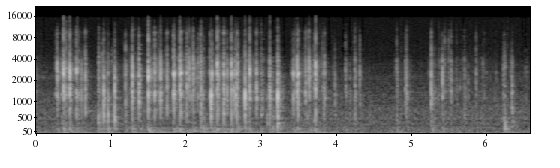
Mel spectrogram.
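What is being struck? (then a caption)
Mechanical keyboard with aluminum case and plastic keycaps. Fingertips type continuously on a small 60% mechanical keyboard with an aluminum case, brass plate and plastic keycaps. Rapid, crisp, bright key clacks centered around 2 kHz come in dense bursts with very short decay, then thin out to sparser taps after about four seconds.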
